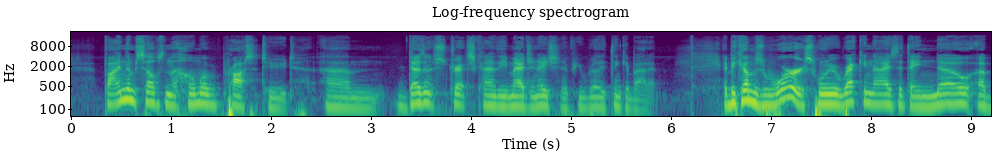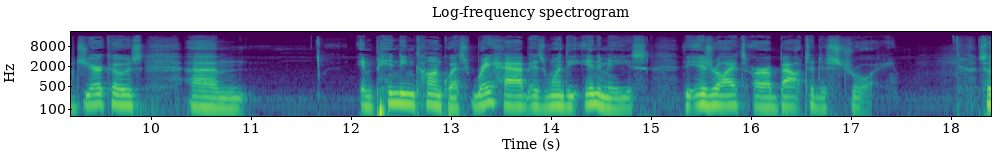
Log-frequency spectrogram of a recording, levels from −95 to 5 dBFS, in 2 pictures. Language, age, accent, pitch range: English, 30-49, American, 115-150 Hz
